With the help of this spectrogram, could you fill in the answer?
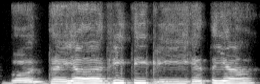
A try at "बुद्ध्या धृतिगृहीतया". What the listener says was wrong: Buddhaya, you're saying. Dha is half. Buddhya.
